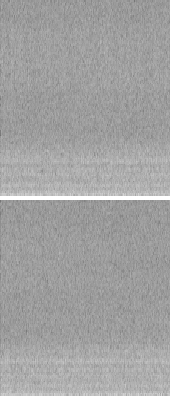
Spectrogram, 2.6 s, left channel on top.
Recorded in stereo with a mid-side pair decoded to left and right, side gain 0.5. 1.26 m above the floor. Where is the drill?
I don't hear a drill.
